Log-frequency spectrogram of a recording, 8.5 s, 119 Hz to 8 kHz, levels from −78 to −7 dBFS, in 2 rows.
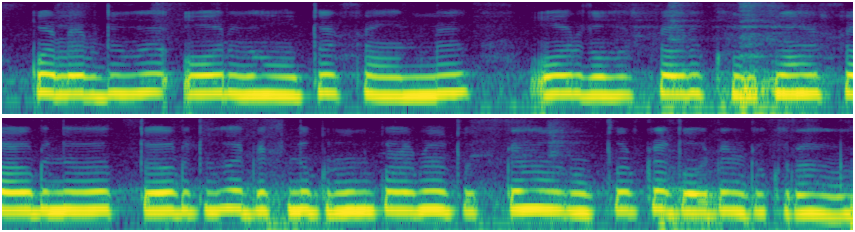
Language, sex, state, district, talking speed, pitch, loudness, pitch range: Hindi, female, Bihar, Purnia, 195 wpm, 250 Hz, -14 LUFS, 245-255 Hz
